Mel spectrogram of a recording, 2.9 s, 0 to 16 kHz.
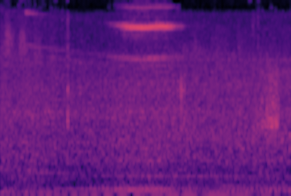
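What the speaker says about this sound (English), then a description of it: "Even the dump valve sounds disappointed" A truck's dump valve releases air in the video game Farming Simulator 22, a steady broadband hiss under low engine rumble that swells briefly mid-clip, with no talking.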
